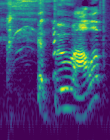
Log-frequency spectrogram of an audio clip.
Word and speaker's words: Puyallup: PL up PL up Puyallup ooh or T Allah P Allah Puyallup yeah pretty much you call it puh and it's do the Puyallup oh my god Kenneth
